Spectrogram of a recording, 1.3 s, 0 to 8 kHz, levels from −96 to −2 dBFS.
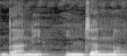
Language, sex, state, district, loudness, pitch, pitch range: Telugu, male, Andhra Pradesh, Anantapur, -15 LUFS, 130 Hz, 130-140 Hz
